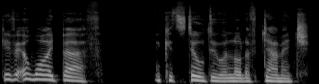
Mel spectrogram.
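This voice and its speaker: A woman's voice: lowish voice, lively intonation, moderate pace, dry recording, clean studio sound, natural voice. An actress with a British accent playing a brash, big-hearted, battle-hardened warrior woman in a fantasy video game, blunt and earthy in manner. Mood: alert, matter-of-fact.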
